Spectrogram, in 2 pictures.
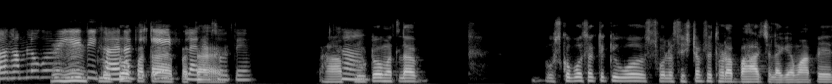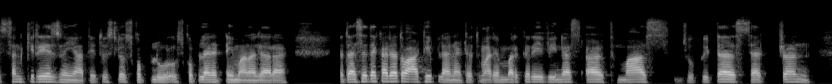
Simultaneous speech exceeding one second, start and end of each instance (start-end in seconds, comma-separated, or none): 0.5-2.2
